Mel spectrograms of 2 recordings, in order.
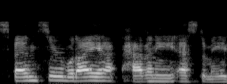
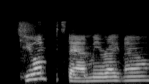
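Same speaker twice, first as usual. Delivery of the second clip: very gentle voice, pitched up; 6 semitones higher than usual. Speaking as Lark, a player asks a man in Sylvan: very gentle. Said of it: "very gently".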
